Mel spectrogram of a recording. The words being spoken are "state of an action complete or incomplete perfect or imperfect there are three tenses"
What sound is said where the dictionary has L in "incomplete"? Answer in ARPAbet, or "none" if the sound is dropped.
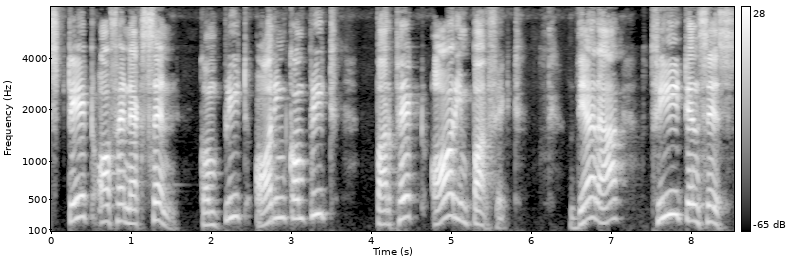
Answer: L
